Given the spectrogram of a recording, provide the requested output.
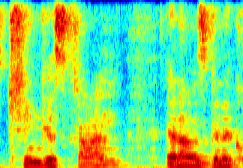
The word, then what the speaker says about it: Genghis Khan: uh so genghis khan the way his name should be pronounced is chingus khan and i was going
